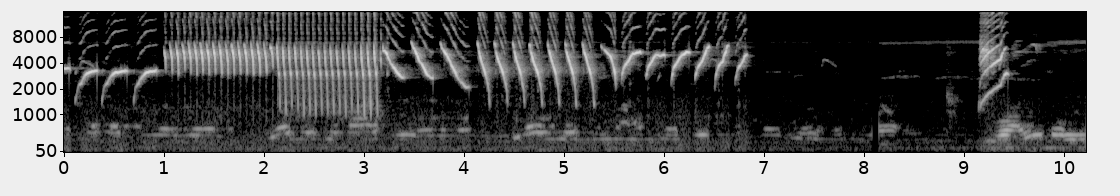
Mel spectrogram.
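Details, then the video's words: Domestic canary singing, played to coax a silent canary back into full song: clear rising whistles, a long buzzy rattling trill, then rapid falling slurred notes repeated about three per second, a pause, and a final rising phrase. "pancingan kenari malas bunyi/agar gacor lagi"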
